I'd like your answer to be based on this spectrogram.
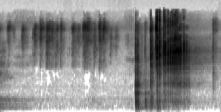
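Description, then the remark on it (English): Dice rolled onto a hard surface, landing on a four: a loud burst of rapid rattling clicks that tumble and settle within about a second, after a stretch of soft, faint tapping. “yeah, but I rolled a four on the dice.”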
